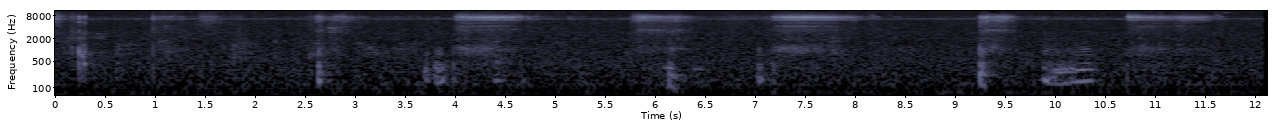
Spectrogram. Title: Cat Snoring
